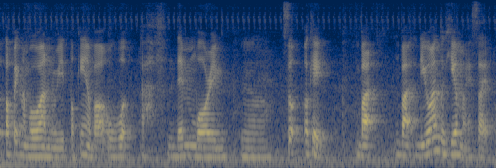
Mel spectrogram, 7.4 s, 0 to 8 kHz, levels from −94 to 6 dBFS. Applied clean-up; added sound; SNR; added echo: none; none; none; none.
